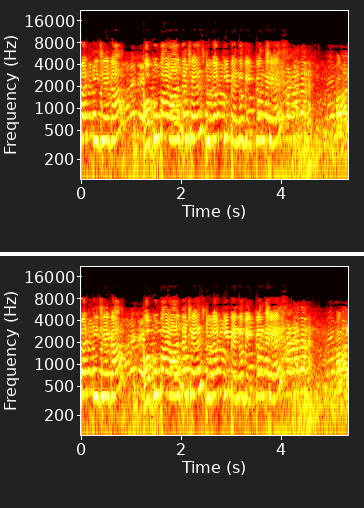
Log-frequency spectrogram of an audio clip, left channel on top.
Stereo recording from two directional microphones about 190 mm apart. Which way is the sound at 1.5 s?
60° left (ahead or behind).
